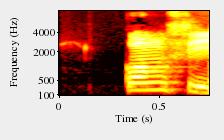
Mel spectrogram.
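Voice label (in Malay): "kongsi", Malay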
